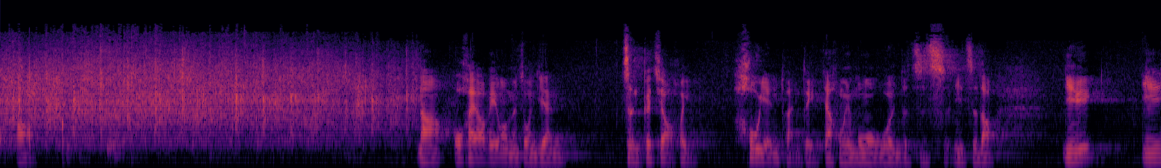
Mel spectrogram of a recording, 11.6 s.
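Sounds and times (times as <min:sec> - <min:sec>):
church congregation applauding volunteer workers and host families: 0:00.0 - 0:04.4
speech: 0:00.2 - 0:00.4, 0:04.2 - 0:11.6.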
